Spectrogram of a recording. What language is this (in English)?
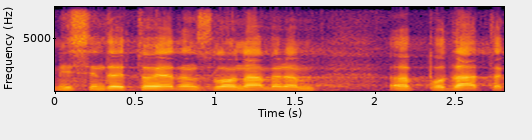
Serbian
